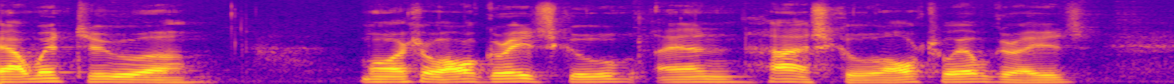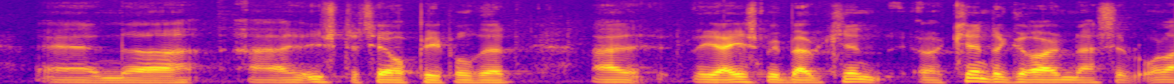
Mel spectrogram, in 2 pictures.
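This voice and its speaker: A man in his eighties from Virginia, reminiscing about his hometown in an unhurried, folksy way, with many pauses and fillers. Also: low voice, mellow. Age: 80s. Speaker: local resident sharing memories. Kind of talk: casual reminiscing. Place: outdoors on a town street.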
